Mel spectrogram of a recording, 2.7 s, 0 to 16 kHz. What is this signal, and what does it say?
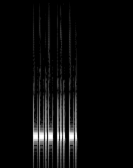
Morse code, heard as a keyed tone, about 40 wpm, 700 Hz. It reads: QSN
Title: Q-Codes Repeated 3x 40wpm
